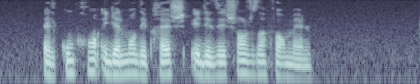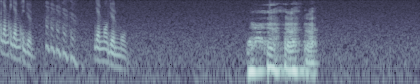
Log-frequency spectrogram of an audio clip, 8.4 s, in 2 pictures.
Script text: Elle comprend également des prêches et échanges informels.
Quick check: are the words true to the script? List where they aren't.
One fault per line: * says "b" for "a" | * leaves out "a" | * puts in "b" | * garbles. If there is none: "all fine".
* puts in "des"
